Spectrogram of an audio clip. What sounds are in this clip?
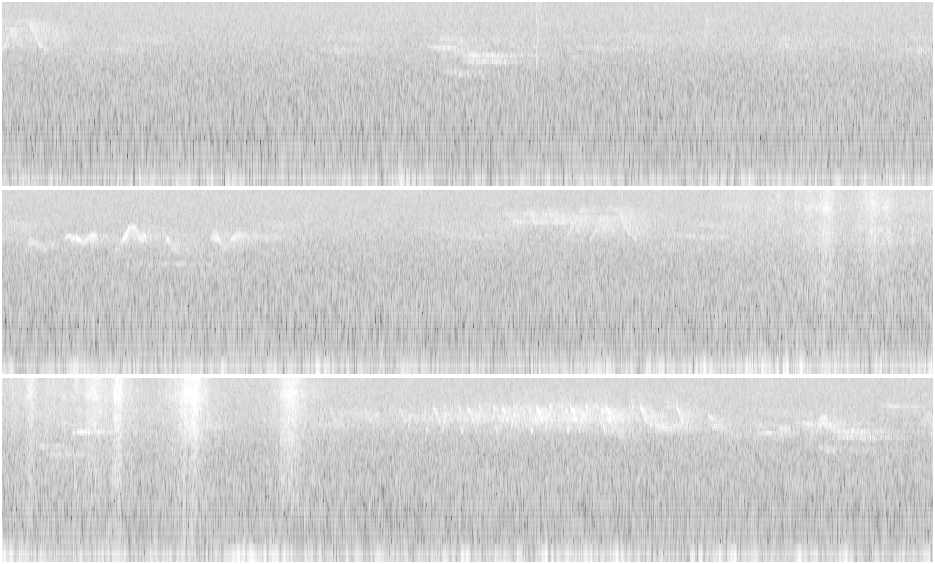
Chestnut-sided Warbler, Red-eyed Vireo, Wood Thrush, Scarlet Tanager, Ovenbird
